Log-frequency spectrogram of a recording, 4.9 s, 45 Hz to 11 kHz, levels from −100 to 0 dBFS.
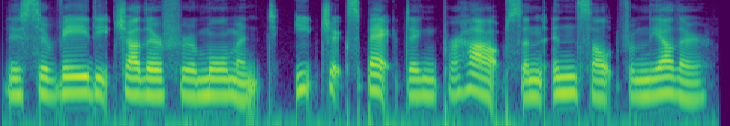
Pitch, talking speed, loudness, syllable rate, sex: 180 Hz, 185 wpm, -18 LUFS, 5.0 syllables/s, female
